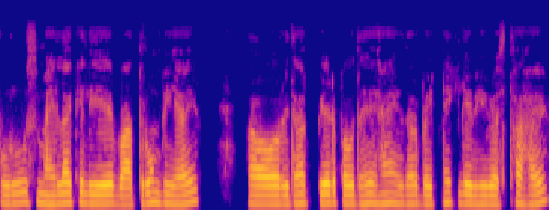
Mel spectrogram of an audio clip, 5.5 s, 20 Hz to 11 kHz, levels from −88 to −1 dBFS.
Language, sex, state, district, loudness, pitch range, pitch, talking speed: Hindi, male, Chhattisgarh, Balrampur, -18 LUFS, 140-155 Hz, 145 Hz, 205 wpm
